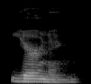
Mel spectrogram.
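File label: "yearning", US English; pronunciations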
